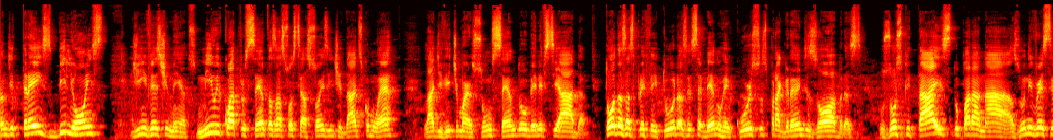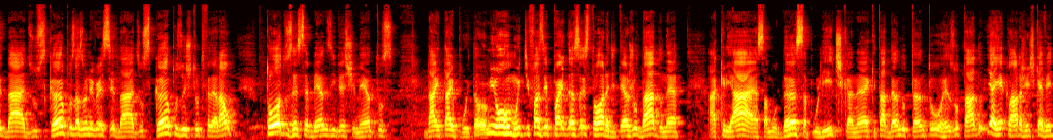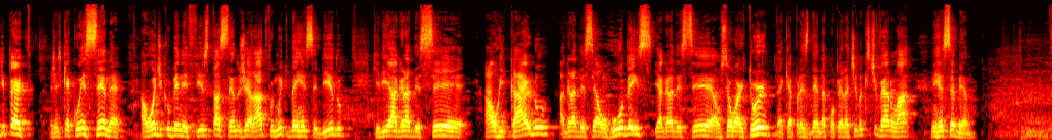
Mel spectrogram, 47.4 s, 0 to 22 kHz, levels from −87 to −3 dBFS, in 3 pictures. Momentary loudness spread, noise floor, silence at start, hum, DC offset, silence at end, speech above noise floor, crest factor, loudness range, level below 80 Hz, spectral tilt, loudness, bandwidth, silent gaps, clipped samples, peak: 10 LU; -48 dBFS; 0 s; none; under 0.1%; 0 s; 28 dB; 20 dB; 3 LU; -60 dBFS; -4 dB/octave; -20 LUFS; 19 kHz; none; under 0.1%; 0 dBFS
